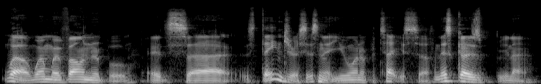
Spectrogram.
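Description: Deep-voiced man, thoughtful and unhurried. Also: animated, gravelly. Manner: thoughtful, explains at length with frequent restarts. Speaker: podcast guest, lyricist. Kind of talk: reflective conversational interview.

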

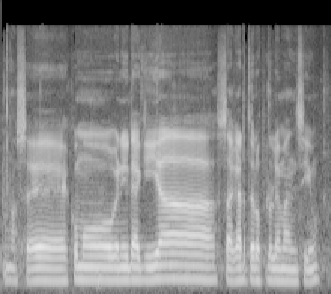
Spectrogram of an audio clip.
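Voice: medium pitch, little pitch movement, a little fast, a little hiss or hum. A first-year carnival group member giving short, earnest answers in an interview.

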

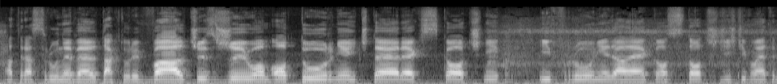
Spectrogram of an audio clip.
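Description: A man calls ski jumping in a video game, his voice at an ordinary middle pitch. He breaks into high, excited shouts on the long jumps and stumbles over fillers and restarts. A faint hiss sits under the voice.

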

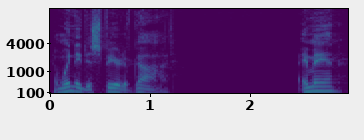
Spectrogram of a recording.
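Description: A man preaching a sermon, swinging between loud shouting and low, intense talk. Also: moderate pace, creaky. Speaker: pastor. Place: church hall. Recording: long church reverb.

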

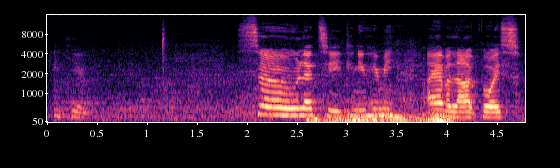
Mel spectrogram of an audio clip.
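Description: At a book launch held at an institutional venue, a woman speaks live as the author, earnest, grateful and emphatic. Her voice is fairly high and her pace measured, with slight background noise.

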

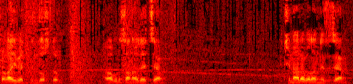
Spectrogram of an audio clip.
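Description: A man's voice: on the low side, little pitch movement, quick pace, mellow, a little hiss or hum, natural voice, rough recording. A man voicing a furious male superhero who rants angrily and repeats his threats. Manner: angry, repetitive ranting. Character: furious male superhero ranting about revenge.

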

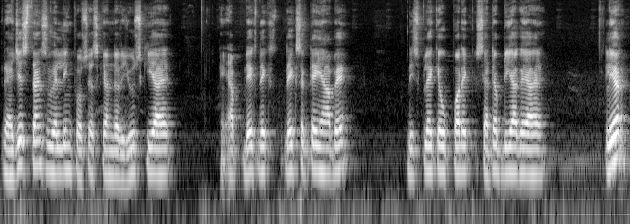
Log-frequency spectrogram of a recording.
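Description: A man's voice: fairly high pitch, darkish tone. A man with a Gujarati accent lecturing over slides, explaining steadily and often checking whether students follow. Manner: explains in Hindi mixed with English terms, checks "clear?". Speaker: teacher. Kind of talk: screen-recorded lecture.

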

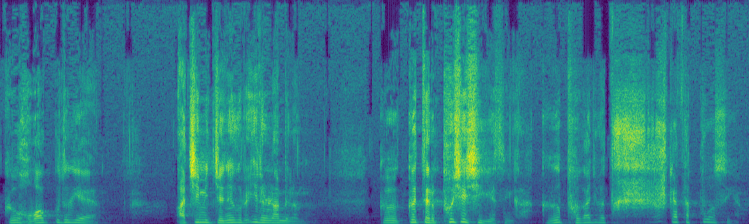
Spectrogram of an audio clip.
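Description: A man's voice: fairly high pitch, brisk, husky. An older man, a missionary, giving a lecture full of personal stories that he tells with animation and laughs at along the way. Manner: animated storyteller who laughs at his own stories.

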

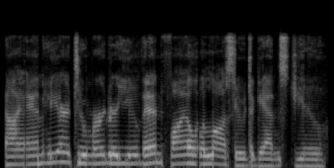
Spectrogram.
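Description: A man's voice: on the high side, moderate pace, clear, resonant tone, lightly acted. A man's synthetic speech voice playing a rude, threatening cartoon computer assistant. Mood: menacing.

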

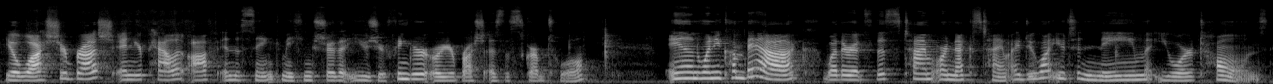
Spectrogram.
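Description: Speaking at a medium pitch in a slightly bright, creaky voice, a female art teacher takes her time through a relaxed, step-by-step demonstration. She keeps it informal, encouraging and reassuring.

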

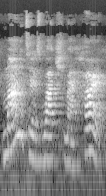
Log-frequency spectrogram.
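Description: Her voice is mid-range but swings widely in pitch, slow, pushed and bright, as she hosts a read-aloud chat for young children. Reading a picture book with eager encouragement, she repeats words for the kids, recorded from afar in a noisy, echoing room.

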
